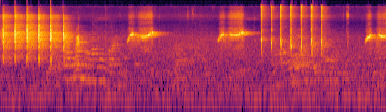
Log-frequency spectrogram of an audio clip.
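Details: Ring-necked parakeet, said to be talking, giving a series of sharp clicking chips followed by short rising whistles near the top of its range, repeated in bursts with quiet gaps.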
